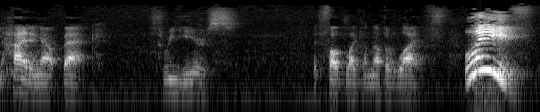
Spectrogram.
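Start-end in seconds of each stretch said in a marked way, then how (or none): 5.8-6.6 very high, loud shout; angry order. Retold or imitated. Brenda throwing Larry out of the bar, loud shout. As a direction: throw him out. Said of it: "she said".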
